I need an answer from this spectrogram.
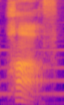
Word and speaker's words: half: pronunciation of half mikta so half no L sound no L sound at all an hour this is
